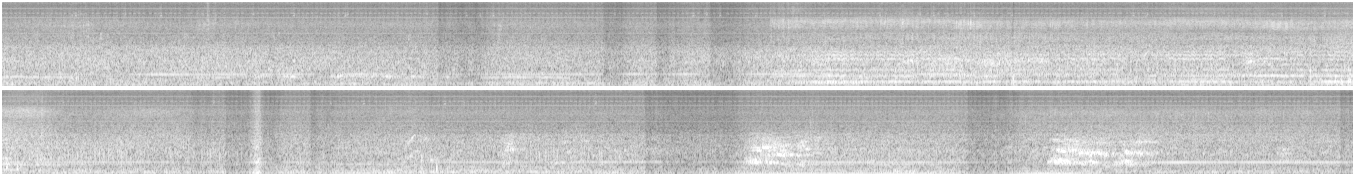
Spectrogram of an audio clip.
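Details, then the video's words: A bee pollinating New York asters in a backyard garden in autumn on a cold day: a steady droning hum swells for several seconds, then fades, over broad outdoor background noise with brief higher sounds near the end. "A bee on a New York aster"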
